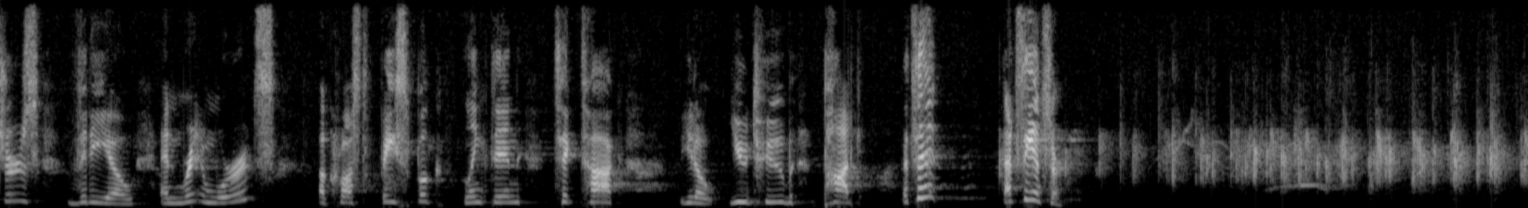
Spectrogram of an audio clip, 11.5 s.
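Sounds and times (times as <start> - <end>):
speech: 0.0 - 8.1
smattering of audience claps: 7.5 - 11.4.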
